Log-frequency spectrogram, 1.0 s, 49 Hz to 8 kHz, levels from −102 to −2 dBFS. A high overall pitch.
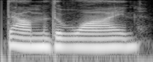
No: medium, 175 Hz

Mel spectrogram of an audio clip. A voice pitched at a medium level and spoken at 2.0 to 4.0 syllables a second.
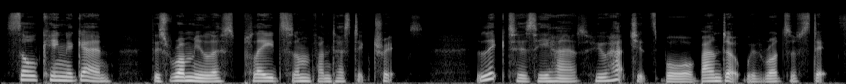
Yes: medium, 155 Hz; 3.8 syllables/s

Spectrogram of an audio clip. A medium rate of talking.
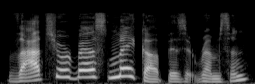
Yes: average, 165 wpm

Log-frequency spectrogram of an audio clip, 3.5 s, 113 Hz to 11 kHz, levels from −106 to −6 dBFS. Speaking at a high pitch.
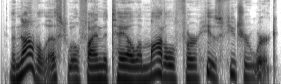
No: medium, 155 Hz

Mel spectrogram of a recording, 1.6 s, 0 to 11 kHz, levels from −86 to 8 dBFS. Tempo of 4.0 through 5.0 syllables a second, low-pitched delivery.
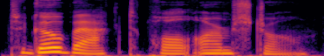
No: 4.5 syllables/s; medium, 180 Hz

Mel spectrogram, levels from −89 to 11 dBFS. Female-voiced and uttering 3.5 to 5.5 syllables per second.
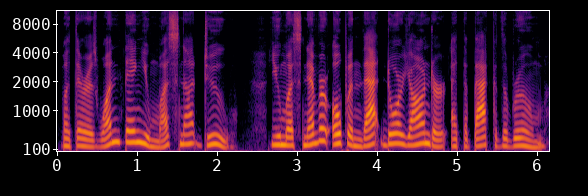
Yes: female; 4.9 syllables/s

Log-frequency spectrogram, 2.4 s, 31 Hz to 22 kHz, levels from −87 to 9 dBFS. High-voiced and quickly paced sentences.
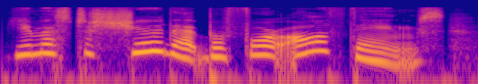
No: very high, 295 Hz; average, 175 wpm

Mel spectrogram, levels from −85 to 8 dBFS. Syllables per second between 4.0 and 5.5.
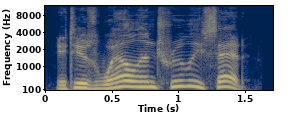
Yes: 5.0 syllables/s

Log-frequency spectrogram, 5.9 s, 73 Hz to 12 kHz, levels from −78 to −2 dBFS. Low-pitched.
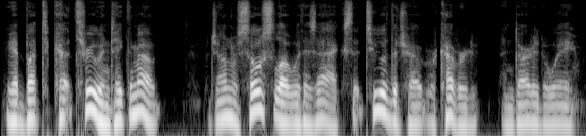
Yes: low, 130 Hz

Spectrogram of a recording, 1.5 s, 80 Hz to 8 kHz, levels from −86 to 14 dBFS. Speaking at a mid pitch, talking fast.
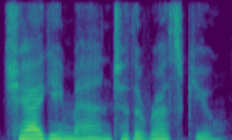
No: medium, 175 Hz; average, 195 wpm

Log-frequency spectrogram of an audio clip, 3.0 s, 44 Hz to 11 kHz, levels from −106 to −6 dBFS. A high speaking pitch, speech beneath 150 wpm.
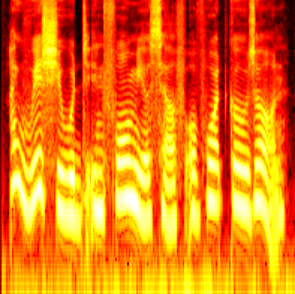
No: high, 230 Hz; fast, 205 wpm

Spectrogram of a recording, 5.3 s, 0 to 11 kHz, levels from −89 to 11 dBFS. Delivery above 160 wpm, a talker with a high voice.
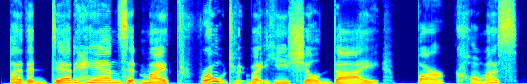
No: average, 150 wpm; high, 205 Hz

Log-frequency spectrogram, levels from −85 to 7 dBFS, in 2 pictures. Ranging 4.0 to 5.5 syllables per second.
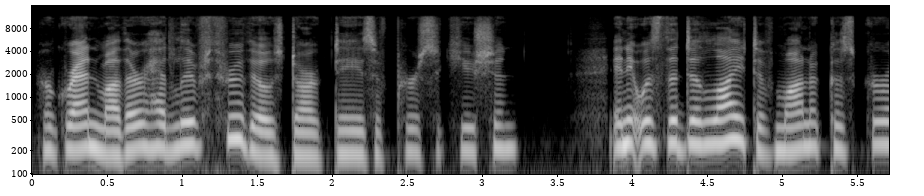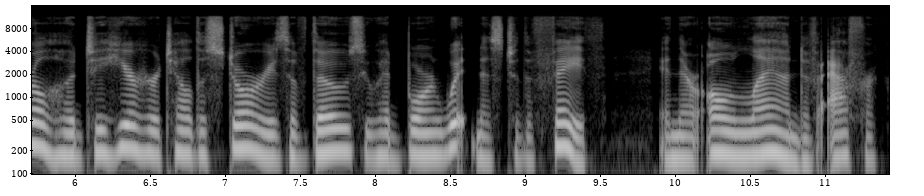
Yes: 5.4 syllables/s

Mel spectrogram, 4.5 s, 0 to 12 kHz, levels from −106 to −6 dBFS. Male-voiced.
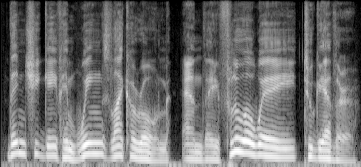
Yes: male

